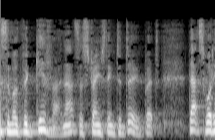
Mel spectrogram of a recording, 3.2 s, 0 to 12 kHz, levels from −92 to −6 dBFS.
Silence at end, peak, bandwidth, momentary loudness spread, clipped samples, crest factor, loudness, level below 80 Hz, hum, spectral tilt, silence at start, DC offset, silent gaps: 0 s; -4 dBFS; 8 kHz; 13 LU; under 0.1%; 16 dB; -21 LUFS; -60 dBFS; none; -6.5 dB/octave; 0 s; under 0.1%; none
